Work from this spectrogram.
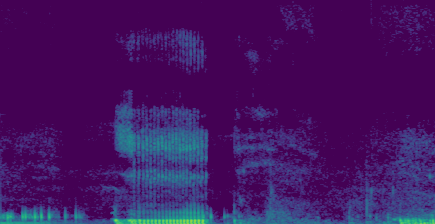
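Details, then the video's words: Sleeping French Bulldog snoring; one loud, rattling, low-pitched snore lasting about a second, with softer snuffling breaths before and after and another snore beginning at the end. "snoring dogs all day and night"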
